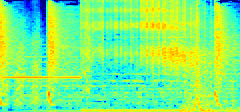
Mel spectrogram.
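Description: Electronic dance track playing: a heavy, effects-laden bass with short drum hits that drop in pitch about twice a second. A high steady tone cuts off just under a second in, and a rushing noise sweep builds after it.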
